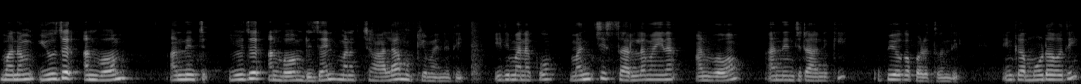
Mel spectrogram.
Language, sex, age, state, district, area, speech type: Telugu, female, 30-45, Telangana, Nagarkurnool, urban, spontaneous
